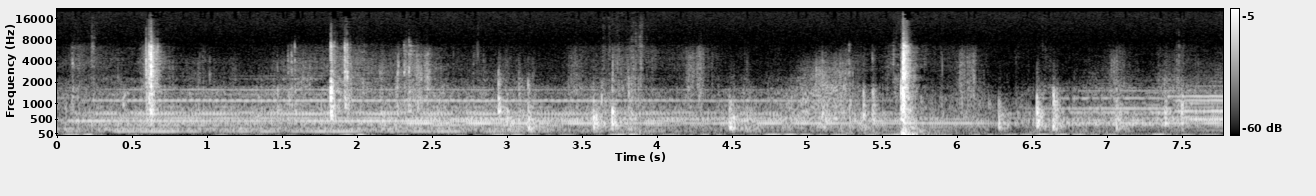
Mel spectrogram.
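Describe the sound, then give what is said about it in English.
A key works a lock and the rear door of Rudolph's swap shop swings open as Britt Reed opens it with his special key on a foggy night, heard as a scatter of sharp clicks and soft thunks over a steady low hum, moderately quiet. “Nor did he hear the noise at the rear door in back of the store as Britt Reed opened it with his special key.”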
